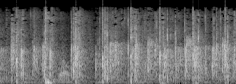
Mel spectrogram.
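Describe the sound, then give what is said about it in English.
An audience at a city council meeting applauds a longtime parks commission chairman, a loud, lively burst of many hands in which sharp individual claps stand out, keeping an uneven, busy rhythm throughout. “So how about a nice round of applause for Nick?”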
